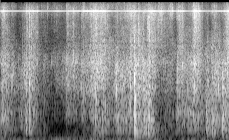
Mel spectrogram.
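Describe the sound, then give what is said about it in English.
Crinkling of an almost deflated happy birthday foil balloon being handled, a continuous run of bright, crackly rustles that swell and fade irregularly over a couple of seconds, with no talking. “It's a happy birthday foil balloon for anyone who is wondering.”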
